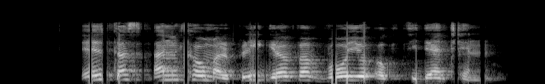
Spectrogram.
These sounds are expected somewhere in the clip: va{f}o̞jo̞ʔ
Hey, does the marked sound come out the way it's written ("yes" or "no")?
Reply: no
